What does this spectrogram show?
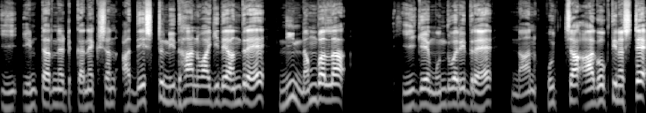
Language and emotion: Kannada, angry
